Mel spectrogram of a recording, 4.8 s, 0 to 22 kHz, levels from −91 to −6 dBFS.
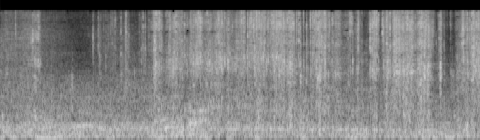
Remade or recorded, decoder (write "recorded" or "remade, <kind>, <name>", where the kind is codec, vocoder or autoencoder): recorded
